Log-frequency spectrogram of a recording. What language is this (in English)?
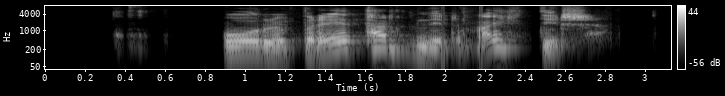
Icelandic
